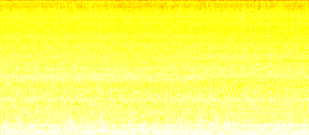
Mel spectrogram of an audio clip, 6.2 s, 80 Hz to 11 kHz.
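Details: 1970 Evinrude 85hp two-stroke outboard, hydro-electric shift, about 50 years old, new water pump impeller, run in a water container after shift tests: steady even low burble, no misses, knocks or hunting; carburetors judged good at idle, full throttle untested.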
